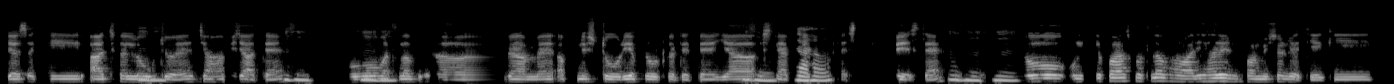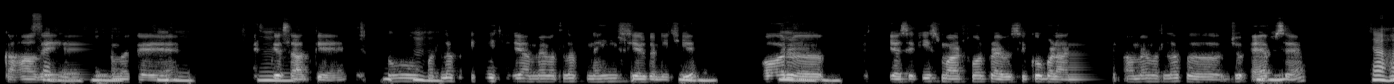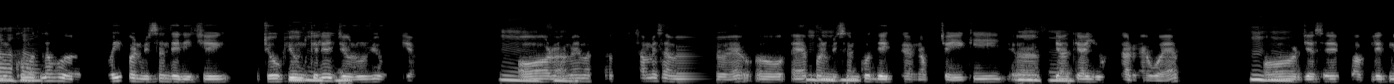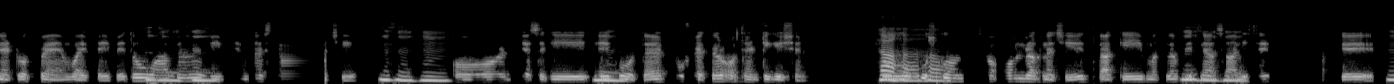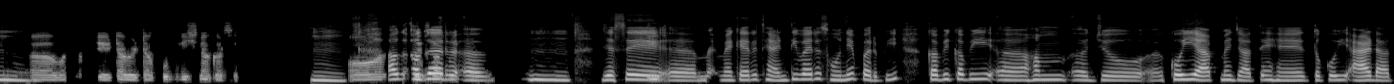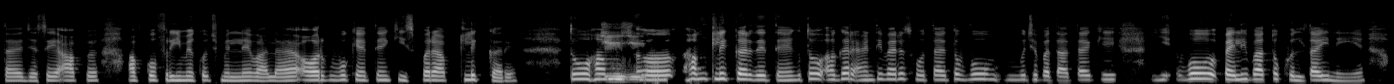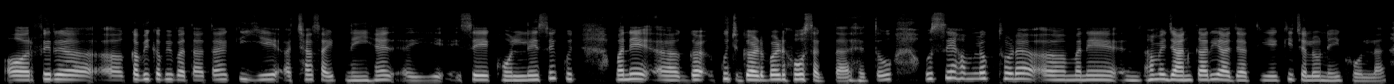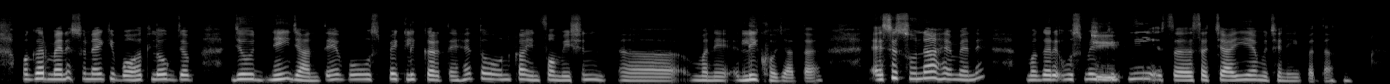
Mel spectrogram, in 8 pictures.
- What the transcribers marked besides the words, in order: static; distorted speech; in English: "स्टोरी अपलोड"; in English: "इन्फॉर्मेशन"; other background noise; in English: "शेयर"; in English: "स्मार्टफोन प्राइवेसी"; in English: "ऐप्स"; in English: "परमिशन"; in English: "ऐप परमिशन"; in English: "यूज़"; in English: "ऐप"; in English: "पब्लिक नेटवर्क"; unintelligible speech; in English: "टू फैक्टर ऑथेंटिकेशन"; in English: "ऑन"; in English: "डेटा"; in English: "ब्रीच"; tapping; in English: "एंटीवायरस"; in English: "ऐप"; in English: "ऐड"; in English: "फ्री"; in English: "क्लिक"; in English: "क्लिक"; in English: "एंटीवायरस"; in English: "साइट"; in English: "क्लिक"; in English: "इन्फॉर्मेशन"; in English: "लीक"
- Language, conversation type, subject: Hindi, unstructured, आपका स्मार्टफोन आपकी गोपनीयता को कैसे प्रभावित करता है?
- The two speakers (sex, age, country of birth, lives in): female, 40-44, India, United States; male, 18-19, India, India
